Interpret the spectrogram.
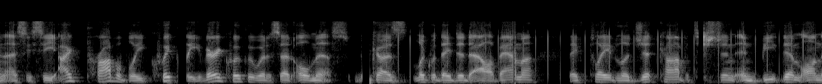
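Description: Speech drops to hard-edged silence at 1.78–1.90 s, 3.62–3.73 s, 5.13–5.16 s and 6.98–7.12 s. This is packet loss on an ADPCM call. Runs of packets went missing and were filled with silence. The receiving decoder's adaptive predictor and step size then no longer matched the sender's, so after each gap the speech comes back with slight distortion that clears within some tens of milliseconds. Unlike a plain mute, the damage carries past the hole into that short recovery.

From 3.87 s to 8.17 s a train of clicks runs over everything, including the pauses: about 40 near-identical pulses at a steady 8.2 per second, standing well above the speech. Nearby electrical interference is the likely cause. Unlike the dropouts, these clicks keep a fixed clock, remove no audio and show no recovery afterwards. The wideband G.722 coding itself, consistent with 64 kbit/s, keeps speech clear up to 7 kHz.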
